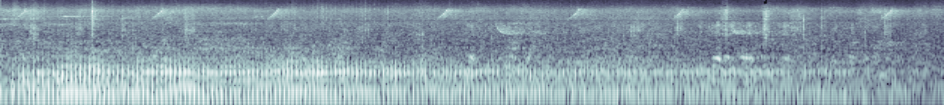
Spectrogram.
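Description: An engine running steadily, slowly growing fainter toward the end. Over it, a short high rising chirp repeats about every second or so.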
